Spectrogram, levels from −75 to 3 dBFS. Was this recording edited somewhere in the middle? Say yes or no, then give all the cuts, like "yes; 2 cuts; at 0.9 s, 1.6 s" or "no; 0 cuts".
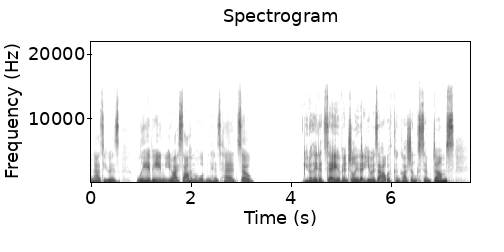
yes; 1 cut; at 6.5 s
